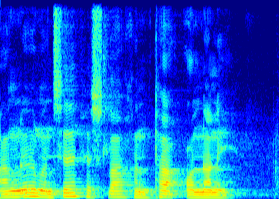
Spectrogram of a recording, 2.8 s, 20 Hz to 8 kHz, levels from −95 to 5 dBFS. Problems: constant background noise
